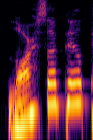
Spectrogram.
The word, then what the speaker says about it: Larsa: Michael Jordan's son, Marcus Jordan, reportedly seeing Scottie Pippen's ex-wife, Larsa Pippen.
